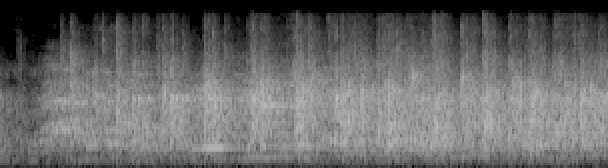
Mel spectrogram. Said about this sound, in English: Sunday school teachers, you need to be clapping your hands real loud. No?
